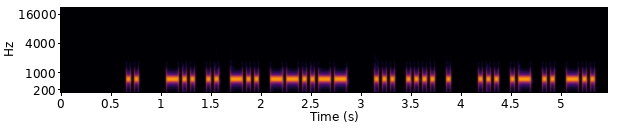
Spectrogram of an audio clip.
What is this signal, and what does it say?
Morse code, heard as a keyed tone, about 30 wpm, 700 Hz. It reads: I DID, SHE SAID
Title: Sentences from Top 1000 Words - Review Part 4 - 30wpm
